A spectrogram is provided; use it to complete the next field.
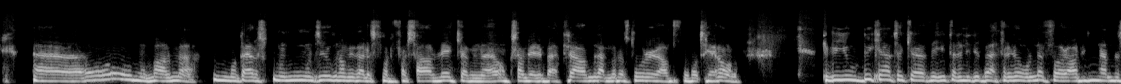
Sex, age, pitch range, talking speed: male, 60-79, 155-185 Hz, 230 wpm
